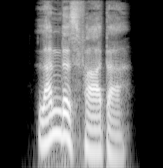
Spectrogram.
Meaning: 1. territorial lord 2. head of state
- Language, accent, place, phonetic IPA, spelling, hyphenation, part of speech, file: German, Germany, Berlin, [ˈlandəsˌfaːtɐ], Landesvater, Lan‧des‧va‧ter, noun, De-Landesvater.ogg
